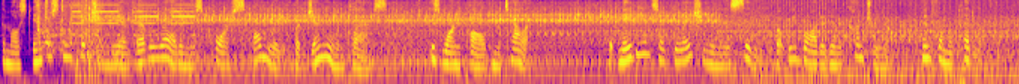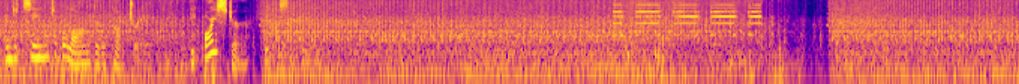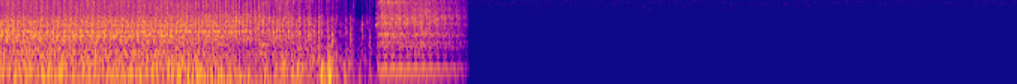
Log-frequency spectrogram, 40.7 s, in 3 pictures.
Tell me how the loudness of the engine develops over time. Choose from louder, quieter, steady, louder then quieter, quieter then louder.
steady.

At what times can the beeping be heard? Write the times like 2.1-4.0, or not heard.
0.9-2.7, 21.8-23.8.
